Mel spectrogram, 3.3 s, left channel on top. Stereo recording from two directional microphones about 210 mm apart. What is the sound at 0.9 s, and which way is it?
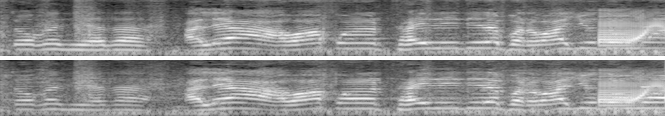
Speech, 5° left (ahead or behind).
